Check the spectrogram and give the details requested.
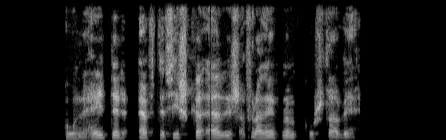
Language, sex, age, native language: Icelandic, male, 70-79, Icelandic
